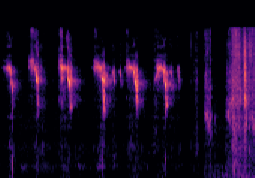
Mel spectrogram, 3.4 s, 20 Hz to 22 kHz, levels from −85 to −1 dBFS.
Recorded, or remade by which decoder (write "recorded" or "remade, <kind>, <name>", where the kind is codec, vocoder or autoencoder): remade, codec, HILCodec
